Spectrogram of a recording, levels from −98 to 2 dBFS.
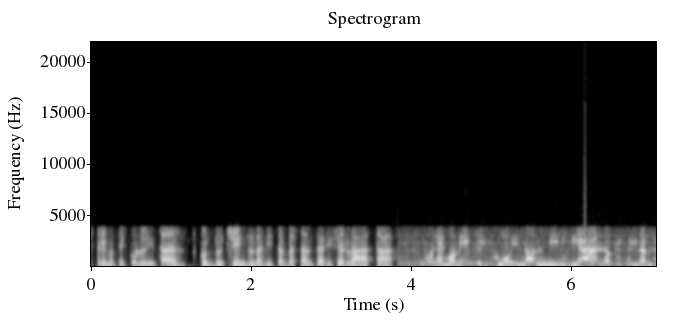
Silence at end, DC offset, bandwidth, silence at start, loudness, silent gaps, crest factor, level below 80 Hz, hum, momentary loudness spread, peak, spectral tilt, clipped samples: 0 s; under 0.1%; 5.2 kHz; 0.1 s; -18 LUFS; none; 18 dB; -50 dBFS; none; 9 LU; 0 dBFS; -7.5 dB/octave; under 0.1%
